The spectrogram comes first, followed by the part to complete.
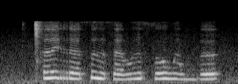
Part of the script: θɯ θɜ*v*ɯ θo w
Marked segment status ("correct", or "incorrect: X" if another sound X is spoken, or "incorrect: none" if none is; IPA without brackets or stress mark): incorrect: β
